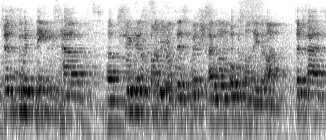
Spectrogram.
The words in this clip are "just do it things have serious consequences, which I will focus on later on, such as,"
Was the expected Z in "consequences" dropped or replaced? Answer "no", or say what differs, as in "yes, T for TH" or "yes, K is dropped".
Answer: yes, S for Z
